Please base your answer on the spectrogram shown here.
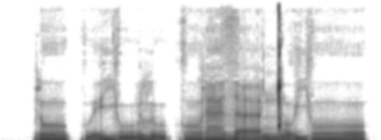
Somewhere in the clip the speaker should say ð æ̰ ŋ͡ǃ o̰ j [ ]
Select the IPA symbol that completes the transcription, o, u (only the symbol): o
